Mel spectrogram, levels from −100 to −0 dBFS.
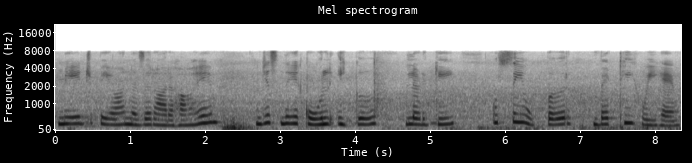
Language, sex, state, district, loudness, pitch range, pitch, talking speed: Punjabi, female, Punjab, Kapurthala, -16 LUFS, 215-255 Hz, 230 Hz, 110 wpm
